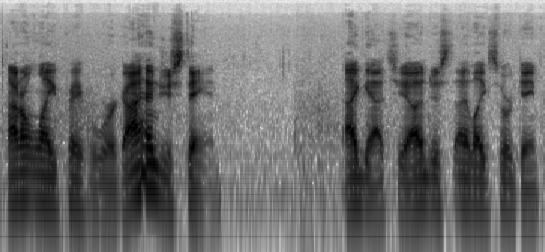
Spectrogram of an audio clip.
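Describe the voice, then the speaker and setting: A man's voice: fairly low pitch, brisk, pitched below the performer's own voice, natural voice. A sick man putting on the voice of a rambling, folksy, gossipy man who keeps repeating himself. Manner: rambling, repeats himself, stumbles over words. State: sick, stuffy.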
